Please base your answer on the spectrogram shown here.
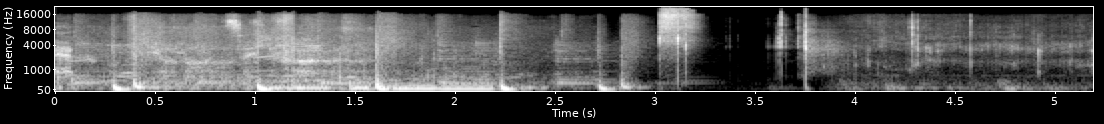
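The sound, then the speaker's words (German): A drink is opened with a sharp, bright burst of fizzing hiss, preceded by crinkly rustling and clicking handling sounds, followed by a brief pause and a few softer clicks. “dann sitzt man wieder da und dann kommt dieses zischende, frische Geräusch”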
